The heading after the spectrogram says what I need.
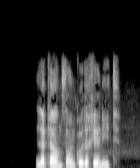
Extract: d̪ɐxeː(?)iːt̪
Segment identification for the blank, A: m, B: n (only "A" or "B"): B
